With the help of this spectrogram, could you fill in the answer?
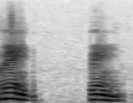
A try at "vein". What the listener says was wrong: That's better, yeah. Happens with your mouth is your teeth go just onto your bottom lip to say V. And then you vibrate the bottom lip a bit. Vein. I was almost like a German saying the W sound. That's what Germans actually say F normally for V, but W they often say as well. So, don't want to sound like a German.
